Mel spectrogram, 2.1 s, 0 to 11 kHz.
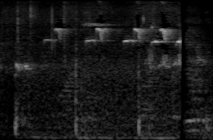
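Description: Songbirds chirping, with a quick run of short, high chirps in the middle. Under them are footsteps on a wooden plank walkway, three soft knocks about 0.6 s apart, and the sound cuts out abruptly near the end.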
